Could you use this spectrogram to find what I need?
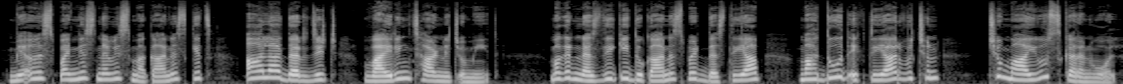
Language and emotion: Kashmiri, sad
